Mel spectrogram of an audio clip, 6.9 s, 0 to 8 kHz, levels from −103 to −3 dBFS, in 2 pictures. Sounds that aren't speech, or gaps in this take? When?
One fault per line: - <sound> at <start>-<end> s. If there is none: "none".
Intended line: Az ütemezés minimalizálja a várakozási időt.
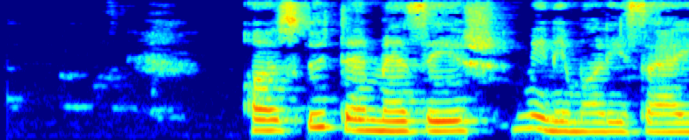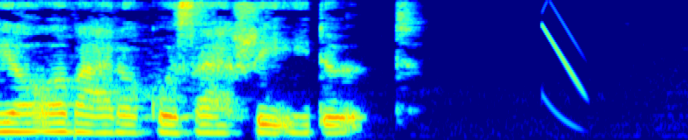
- chirp at 6.2-6.4 s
